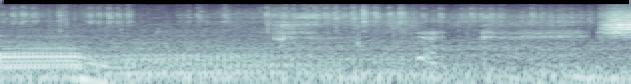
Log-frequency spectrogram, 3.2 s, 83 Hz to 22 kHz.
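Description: A BMW i8 plug-in hybrid convertible accelerates with a rising engine note and a steady rushing whir heard from inside the car, with a voice talking over it.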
